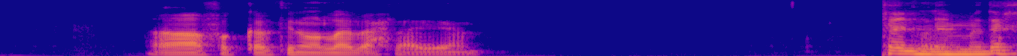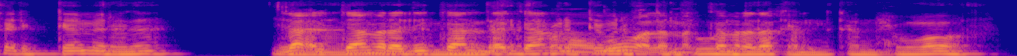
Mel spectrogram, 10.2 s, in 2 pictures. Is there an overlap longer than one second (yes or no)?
yes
